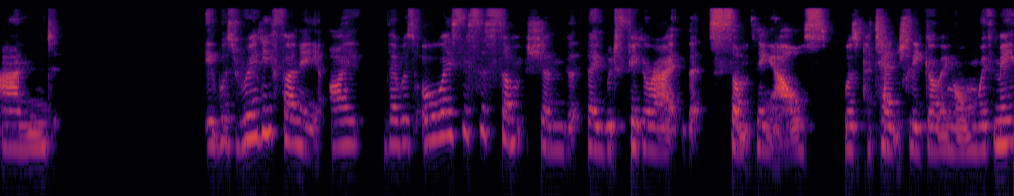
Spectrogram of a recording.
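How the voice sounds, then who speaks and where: The speaker is a woman with a British accent. She talks at a moderate pace. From England. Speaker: elite wheelchair racer and entrepreneur. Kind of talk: podcast interview, personal story.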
